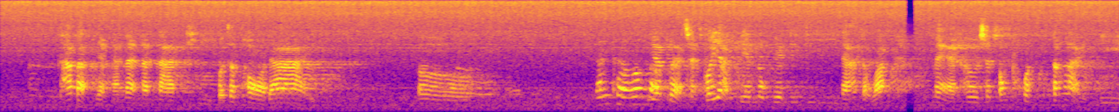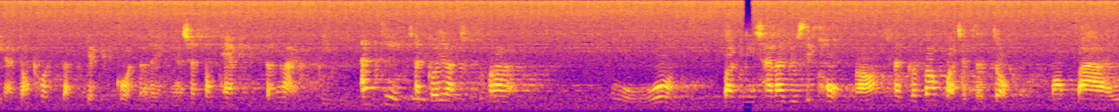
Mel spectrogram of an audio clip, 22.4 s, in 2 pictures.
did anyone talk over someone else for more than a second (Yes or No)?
No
